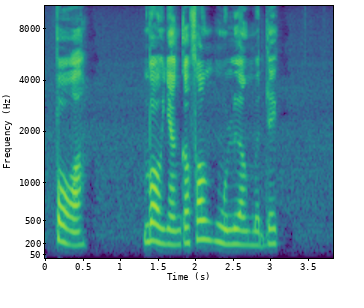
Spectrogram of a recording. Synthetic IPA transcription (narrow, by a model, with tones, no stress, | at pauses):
pɔː˨˩˦ | bɔ˧˩wɲa˧˦ŋka˧˩fa˧˥˨ŋhuː˧˩˦lɯ˧˨əŋmɯ˧˩˦t̪̚dle˧˩k̚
